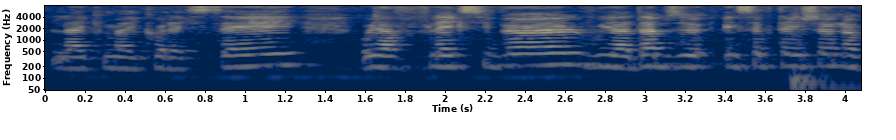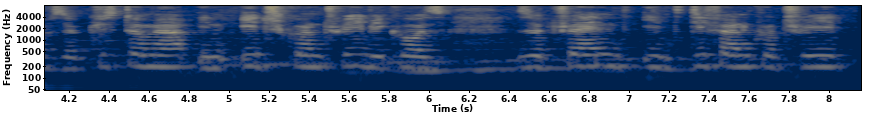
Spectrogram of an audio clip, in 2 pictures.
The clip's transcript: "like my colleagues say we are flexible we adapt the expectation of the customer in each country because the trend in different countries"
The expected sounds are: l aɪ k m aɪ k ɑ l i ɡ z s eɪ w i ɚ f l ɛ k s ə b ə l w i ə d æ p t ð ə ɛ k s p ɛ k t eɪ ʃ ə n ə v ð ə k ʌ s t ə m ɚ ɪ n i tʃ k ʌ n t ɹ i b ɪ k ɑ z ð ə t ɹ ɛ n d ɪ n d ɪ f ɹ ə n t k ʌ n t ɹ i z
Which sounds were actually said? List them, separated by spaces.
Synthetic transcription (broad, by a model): l aɪ k m aɪ k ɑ l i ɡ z s eɪ w i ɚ f l ɛ k s ə b ə l w i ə d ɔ p t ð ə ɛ k s ɛ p t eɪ ʃ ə n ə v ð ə k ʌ s t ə m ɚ ɪ n i tʃ k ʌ n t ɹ i b ɪ k ɑ z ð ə t ɹ ɛ n d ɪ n d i f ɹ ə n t k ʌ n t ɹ i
